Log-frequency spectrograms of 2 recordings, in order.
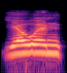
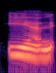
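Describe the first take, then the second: First: The name sounds like 'Yo-an'. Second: The name sounds like 'Ian'. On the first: The speaker calls it right. "It's Ioan" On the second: The speaker calls it wrong. "most people are pronouncing it Ian"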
